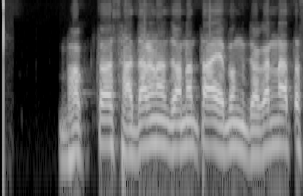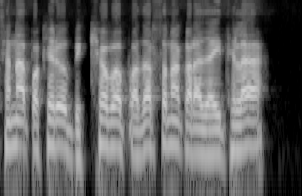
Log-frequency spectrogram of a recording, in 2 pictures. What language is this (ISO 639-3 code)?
ori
